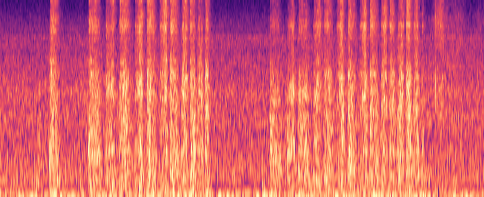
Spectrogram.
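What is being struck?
Felt-tip marker on cardboard lid.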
